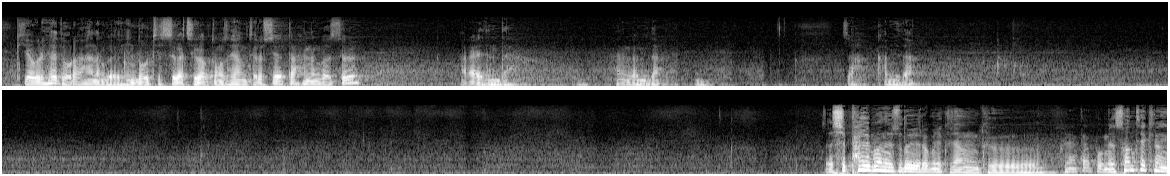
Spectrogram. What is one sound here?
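A middle-aged man lectures calmly into a microphone, with pauses.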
